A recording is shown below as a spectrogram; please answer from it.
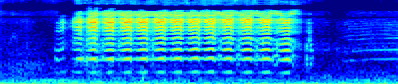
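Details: Young Pygmy goat playing on a Knoxville, Tennessee farm: one loud, high, tremulous bleat lasting just over a second, rapidly pulsing like a vibrato, with faint low rumble behind it.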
